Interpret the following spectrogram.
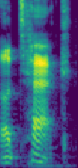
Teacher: The T is between two vowel sounds, but it sounds like a T and not a D.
